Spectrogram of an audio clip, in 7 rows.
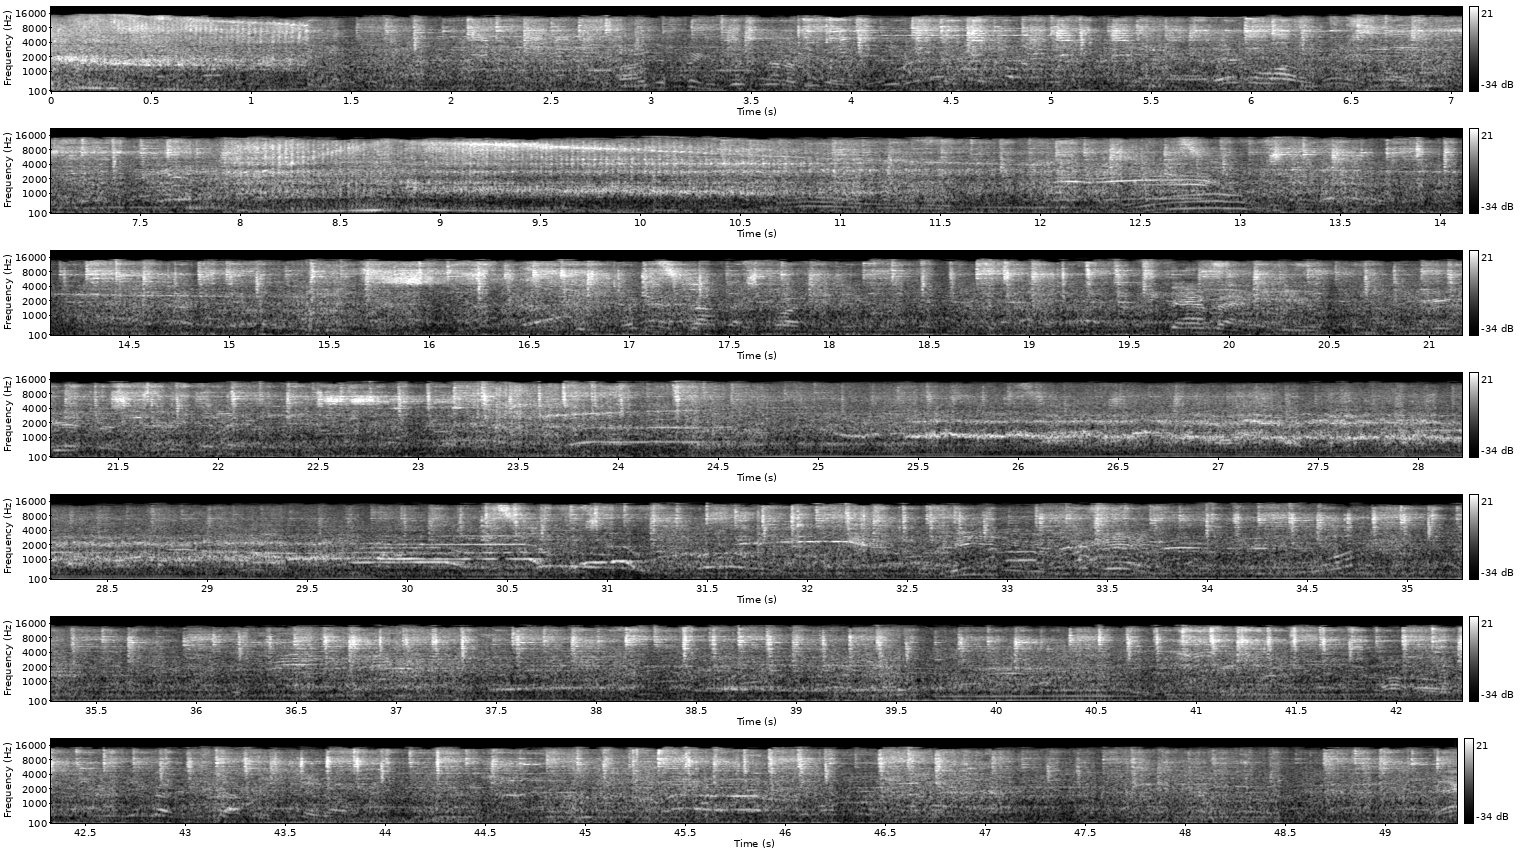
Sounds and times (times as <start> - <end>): Car: 0.0 - 49.3
Music: 0.0 - 49.3
Speech: 2.6 - 8.3, 10.6 - 24.5, 30.4 - 35.2, 36.0 - 39.6, 40.8 - 47.4, 49.2 - 49.3.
